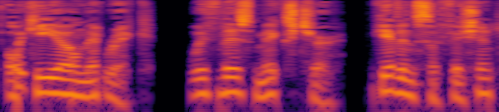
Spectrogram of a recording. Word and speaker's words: stoichiometric: The scientist calls this chemically correct combination a stoichiometric mixture, pronounced stoichiometric.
